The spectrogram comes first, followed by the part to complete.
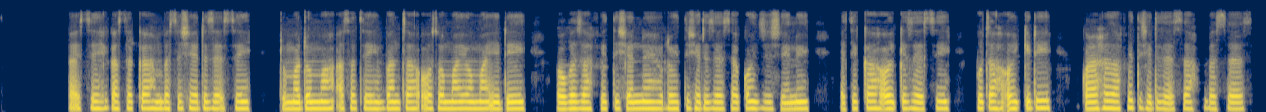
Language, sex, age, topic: Gamo, female, 25-35, government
